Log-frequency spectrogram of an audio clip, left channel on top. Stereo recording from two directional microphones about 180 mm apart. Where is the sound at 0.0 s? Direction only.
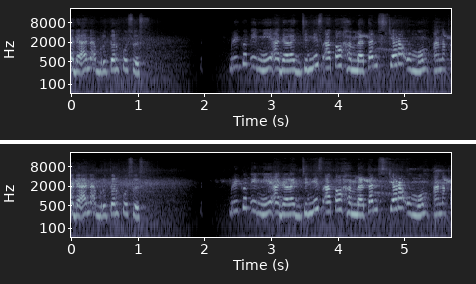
30° left (ahead or behind).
